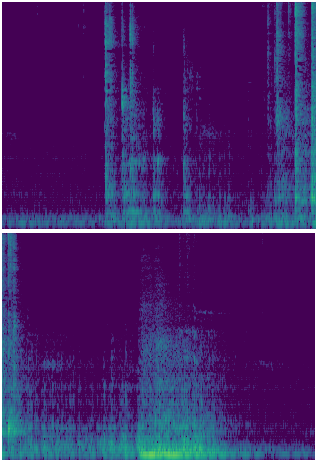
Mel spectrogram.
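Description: Kitchen handling sounds: scattered clicks and clinks as a metal utensil is handled over a steel bowl and a stove knob is turned. A brief, louder low rumble comes about four and a half seconds in.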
